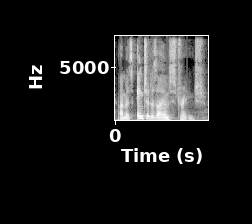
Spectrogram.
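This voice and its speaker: A man voicing an eccentric, cheeky chimera prince from a fantasy story, theatrical and teasing, with a smooth voice. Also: mid-range voice, wildly swooping pitch, moderate pace, pitched above the performer's own voice, exaggerated voice. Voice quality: smooth voice with an oddly placed accent.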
